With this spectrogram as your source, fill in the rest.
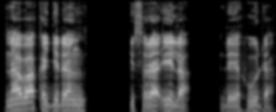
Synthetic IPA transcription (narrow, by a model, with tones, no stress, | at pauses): na˦baː˦ka˨ɡʲɪ˦dɐ˦ŋ | ʔɪ˨sɾaː˦ʔiː˦la̰˨ | da˨ja˨ɦʊ˦daː˨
